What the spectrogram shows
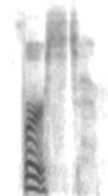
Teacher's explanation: Um sometimes very often I hear Spanish speakers say for or first instead of first. You really want that T to pop and you really want to pronounce that consonant cluster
